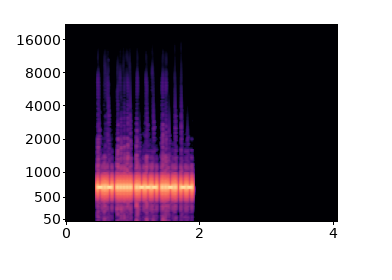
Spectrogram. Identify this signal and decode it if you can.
Morse code, heard as a keyed tone, about 52 wpm, 700 Hz. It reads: K5JFM
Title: USA Call Signs - 5 Characters - Repeated 3x - 50wpm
